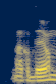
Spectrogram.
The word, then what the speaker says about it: Ardern: Je sais pas trop comment ça se prononce, excusez-moi. – Ouais, Ardern, d'accord.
